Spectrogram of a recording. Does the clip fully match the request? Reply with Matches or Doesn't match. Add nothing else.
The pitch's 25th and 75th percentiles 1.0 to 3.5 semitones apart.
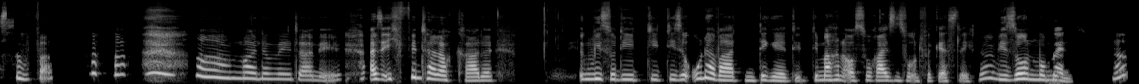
Doesn't match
